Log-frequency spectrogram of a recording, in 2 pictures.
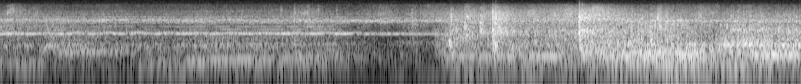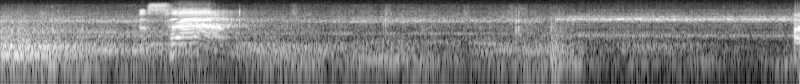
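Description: Dramatic TV soundtrack music with a held high note, then a loud rushing noise for about two and a half seconds. A brief high, wavering cry comes about five seconds in.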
